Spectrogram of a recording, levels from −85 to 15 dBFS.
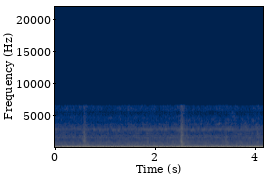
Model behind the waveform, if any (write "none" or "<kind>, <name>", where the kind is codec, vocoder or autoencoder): vocoder, WaveNeXt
